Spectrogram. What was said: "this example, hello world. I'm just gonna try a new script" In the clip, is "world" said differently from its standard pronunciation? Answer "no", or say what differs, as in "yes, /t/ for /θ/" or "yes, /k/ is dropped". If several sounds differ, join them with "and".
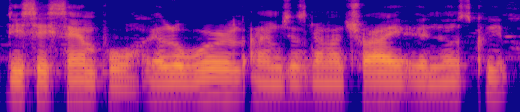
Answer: no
